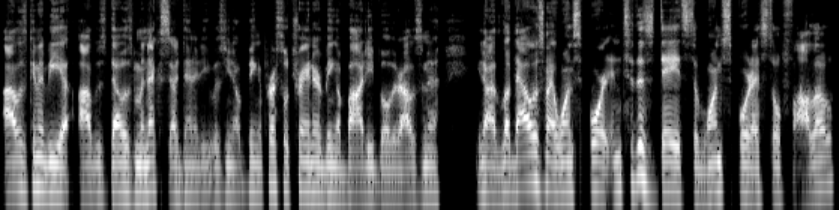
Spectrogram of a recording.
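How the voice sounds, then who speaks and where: A man's voice: mid-range voice, fairly even intonation, racing, fairly bright tone, no echo, clean studio sound. A man in his forties, a podcast guest telling his life story candidly and with self-deprecating humor, often restarting his sentences. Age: 40s.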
